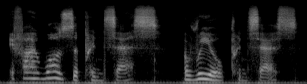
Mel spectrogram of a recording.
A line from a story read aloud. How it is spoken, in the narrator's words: she murmured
